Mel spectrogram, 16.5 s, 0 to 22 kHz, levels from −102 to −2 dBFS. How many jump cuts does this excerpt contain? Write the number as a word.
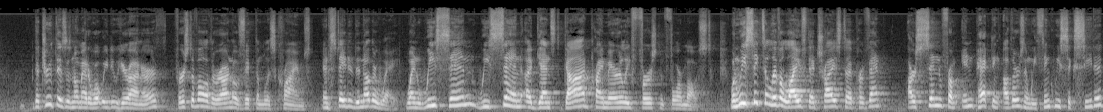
two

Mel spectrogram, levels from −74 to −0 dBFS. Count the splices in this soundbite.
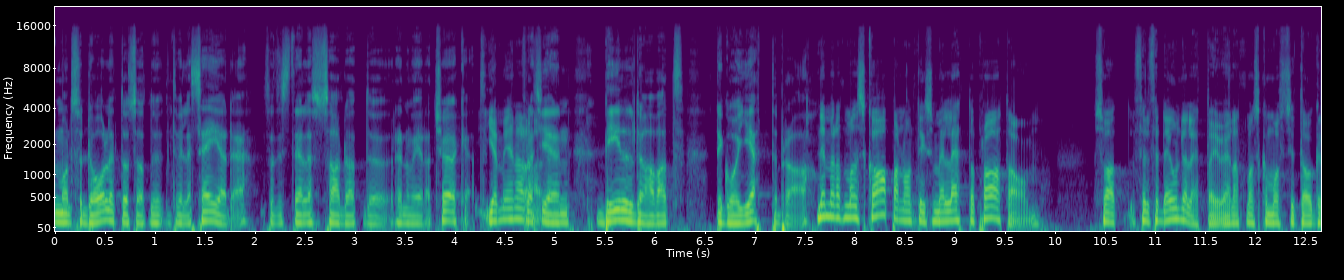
zero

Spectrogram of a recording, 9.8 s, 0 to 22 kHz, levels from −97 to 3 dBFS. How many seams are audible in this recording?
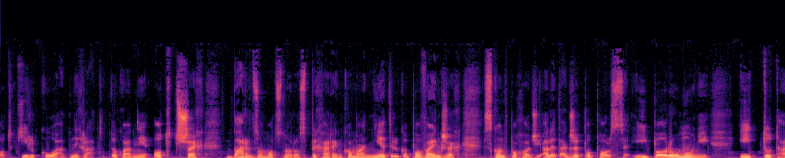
zero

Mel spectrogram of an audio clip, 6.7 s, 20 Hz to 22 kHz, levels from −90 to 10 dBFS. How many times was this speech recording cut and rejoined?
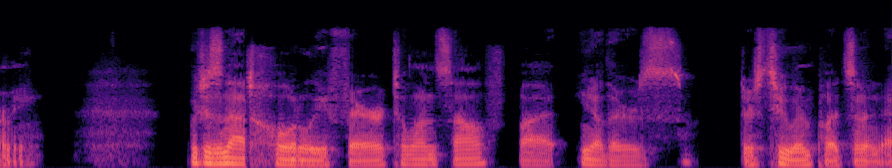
two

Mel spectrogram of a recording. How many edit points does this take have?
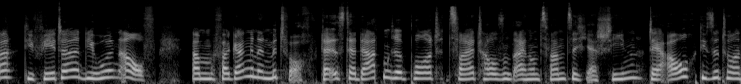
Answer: one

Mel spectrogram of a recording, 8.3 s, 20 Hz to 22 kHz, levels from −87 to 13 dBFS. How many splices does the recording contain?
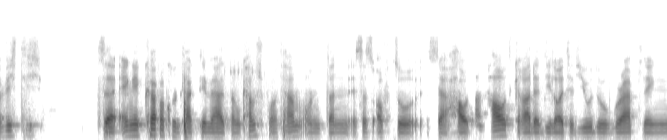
one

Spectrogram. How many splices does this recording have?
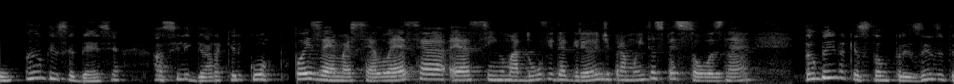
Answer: one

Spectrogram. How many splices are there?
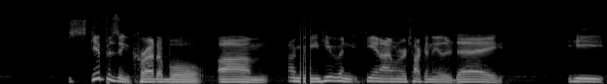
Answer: zero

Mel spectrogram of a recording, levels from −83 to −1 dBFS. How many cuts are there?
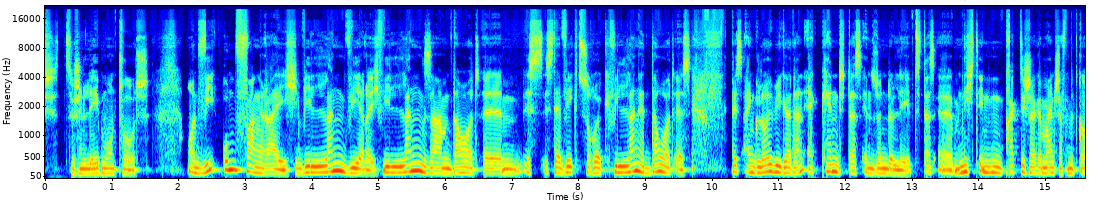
two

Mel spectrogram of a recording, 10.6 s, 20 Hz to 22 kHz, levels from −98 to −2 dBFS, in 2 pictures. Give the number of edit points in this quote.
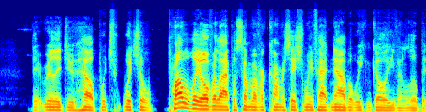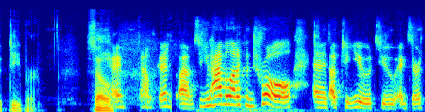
two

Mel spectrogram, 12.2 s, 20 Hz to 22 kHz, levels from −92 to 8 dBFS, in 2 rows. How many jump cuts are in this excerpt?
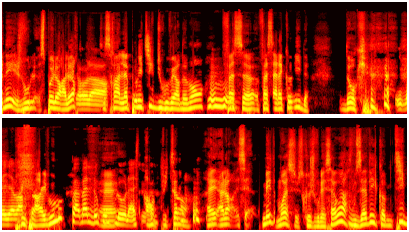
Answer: three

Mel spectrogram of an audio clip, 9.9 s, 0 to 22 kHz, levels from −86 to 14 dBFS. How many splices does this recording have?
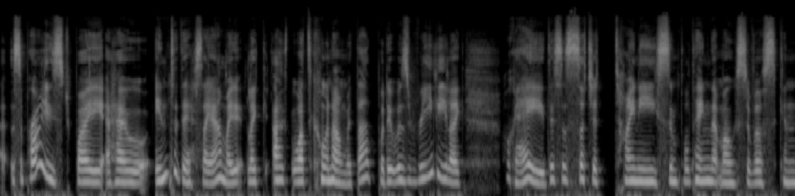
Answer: two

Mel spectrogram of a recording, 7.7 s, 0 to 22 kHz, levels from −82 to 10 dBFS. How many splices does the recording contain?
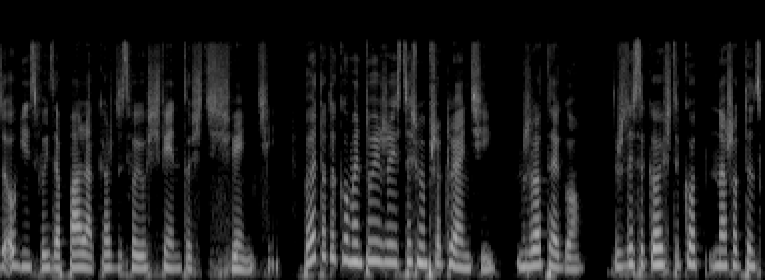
one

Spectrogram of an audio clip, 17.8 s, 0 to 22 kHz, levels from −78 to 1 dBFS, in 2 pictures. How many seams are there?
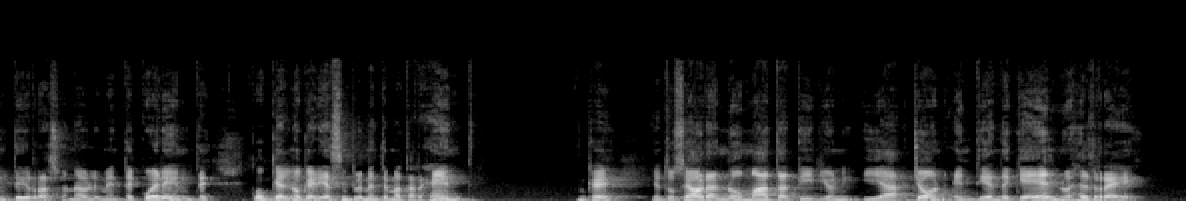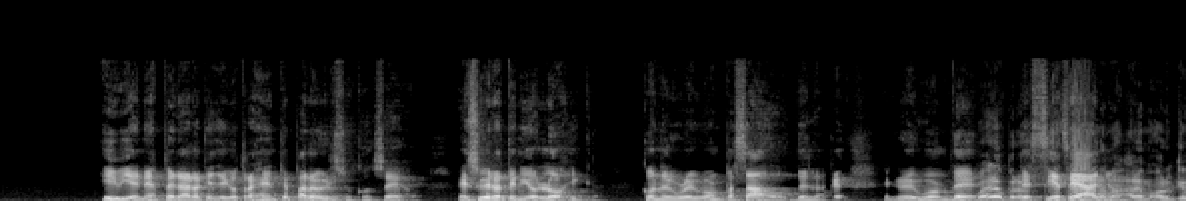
one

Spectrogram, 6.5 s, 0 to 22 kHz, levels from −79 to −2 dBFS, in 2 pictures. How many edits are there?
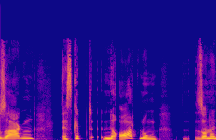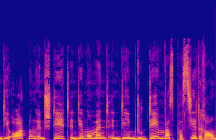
zero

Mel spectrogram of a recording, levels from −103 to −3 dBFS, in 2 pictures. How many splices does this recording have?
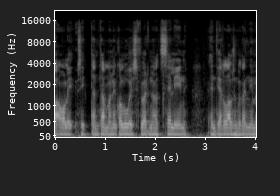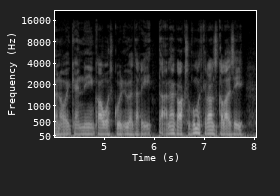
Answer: zero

